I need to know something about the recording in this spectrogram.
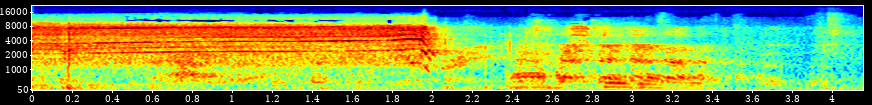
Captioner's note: drilling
